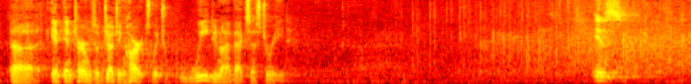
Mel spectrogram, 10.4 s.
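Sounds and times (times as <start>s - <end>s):
speech: 0.2s - 4.4s, 8.9s - 9.5s
smattering of applause: 6.1s - 10.3s.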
